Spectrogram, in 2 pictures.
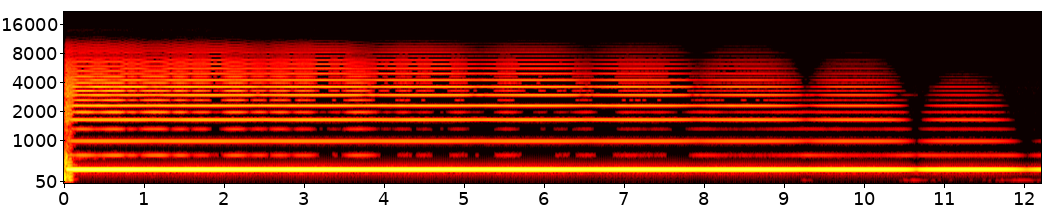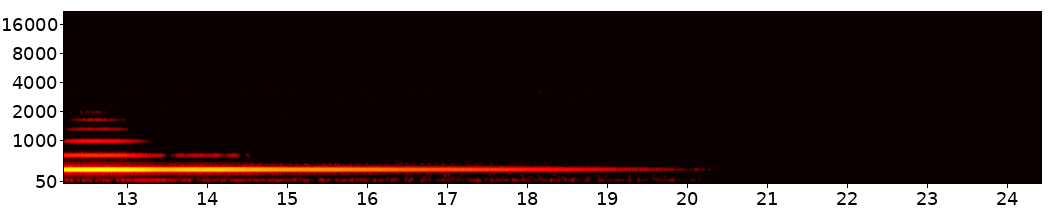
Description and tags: Dist sng E 6th str 5th frt Hrm
E (6th) string, 5th fret harmonic.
